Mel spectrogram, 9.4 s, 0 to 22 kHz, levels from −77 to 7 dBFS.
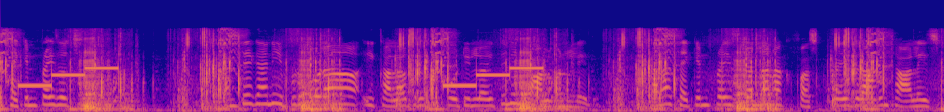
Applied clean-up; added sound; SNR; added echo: none; Telephone + Door; -4 dB; none.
